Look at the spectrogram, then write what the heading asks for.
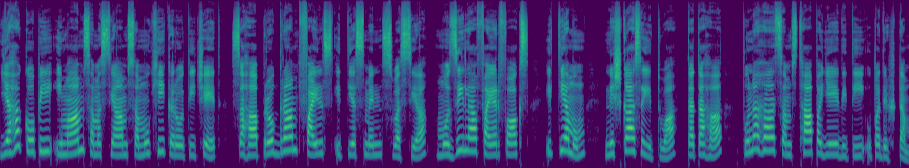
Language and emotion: Sanskrit, neutral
